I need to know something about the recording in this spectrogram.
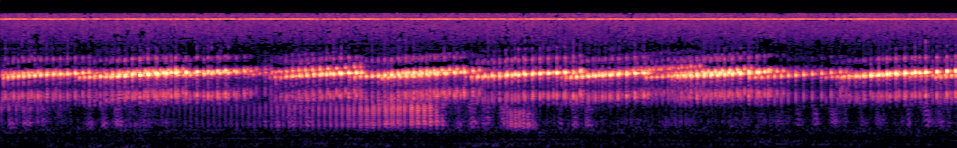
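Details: Frogs calling at dusk in spring among ponds and small lakes of the Nebraska Sandhills; a dense chorus of overlapping pulsed trills, each rising slightly in pitch, swelling and fading in waves every couple of seconds.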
